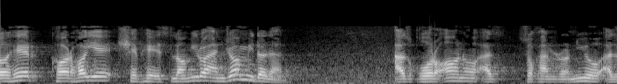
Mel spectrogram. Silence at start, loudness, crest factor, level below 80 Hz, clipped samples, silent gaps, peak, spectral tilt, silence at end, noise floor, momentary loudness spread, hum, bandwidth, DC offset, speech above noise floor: 0 s; -16 LUFS; 16 dB; -50 dBFS; under 0.1%; none; 0 dBFS; -6.5 dB/octave; 0 s; -38 dBFS; 8 LU; none; 6.4 kHz; under 0.1%; 23 dB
